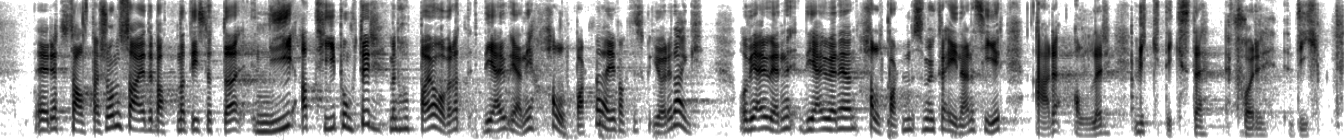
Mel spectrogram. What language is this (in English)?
Norwegian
